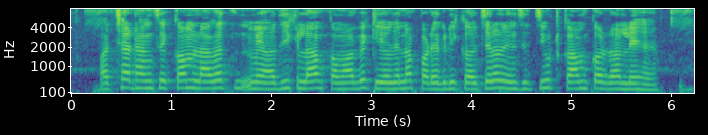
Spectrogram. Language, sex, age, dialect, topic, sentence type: Magahi, male, 25-30, Western, agriculture, statement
